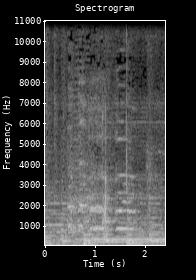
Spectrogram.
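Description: A rooster crows once, starting about half a second in, over steady background music.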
